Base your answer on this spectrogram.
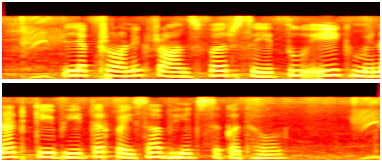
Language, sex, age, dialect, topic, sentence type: Bhojpuri, female, 18-24, Northern, banking, statement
